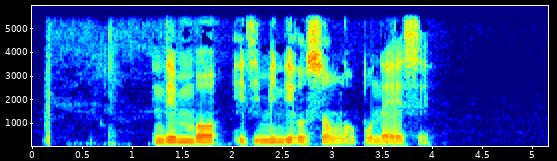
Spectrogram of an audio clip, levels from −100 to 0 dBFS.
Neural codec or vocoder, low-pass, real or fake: none; 5.4 kHz; real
